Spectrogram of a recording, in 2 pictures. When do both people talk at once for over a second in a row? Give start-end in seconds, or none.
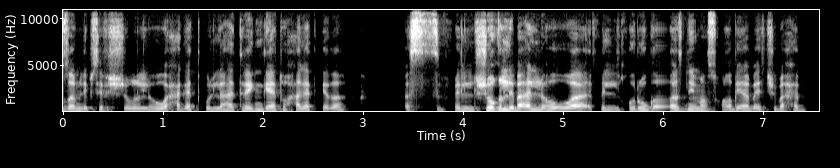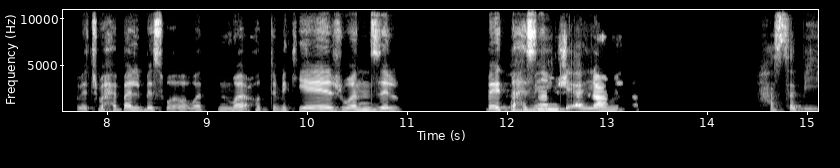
12.0-13.2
